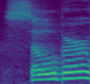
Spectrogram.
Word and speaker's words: sober: let's cover that so for sober we have first syllable stress there's our o again so it's a diphthong we're holding that longer as well and then the letters er just say that unstressed er sound so i would rewrite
